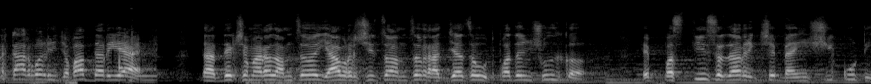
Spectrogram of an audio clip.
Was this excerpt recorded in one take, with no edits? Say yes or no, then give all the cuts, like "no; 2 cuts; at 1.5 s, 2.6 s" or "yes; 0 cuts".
no; 1 cut; at 1.6 s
